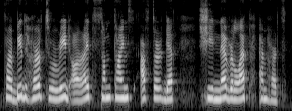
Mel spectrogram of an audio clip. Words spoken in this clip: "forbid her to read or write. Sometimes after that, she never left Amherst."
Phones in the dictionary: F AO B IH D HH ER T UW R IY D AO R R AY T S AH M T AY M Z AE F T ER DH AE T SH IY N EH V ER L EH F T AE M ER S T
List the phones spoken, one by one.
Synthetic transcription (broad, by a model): F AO B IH D HH ER T UW R IY D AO L R AY T S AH M T AY M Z AE F T ER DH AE T SH IY N EH V ER L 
